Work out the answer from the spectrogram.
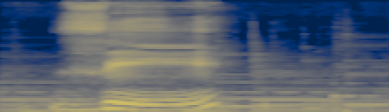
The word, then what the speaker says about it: ز: سب سے پہلے ہم کہیں گے زال، زال، زے، زے، زواد، زواد، زوئیں، زوئیں۔ ان چاروں حروف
